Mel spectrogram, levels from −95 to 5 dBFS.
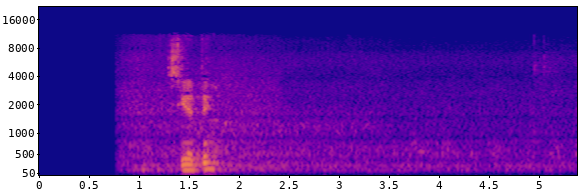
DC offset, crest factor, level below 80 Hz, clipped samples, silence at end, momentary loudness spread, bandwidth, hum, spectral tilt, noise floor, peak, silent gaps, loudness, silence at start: under 0.1%; 26 dB; -80 dBFS; under 0.1%; 2.95 s; 29 LU; 11.5 kHz; none; -4 dB/octave; -60 dBFS; -14 dBFS; none; -31 LUFS; 0.9 s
